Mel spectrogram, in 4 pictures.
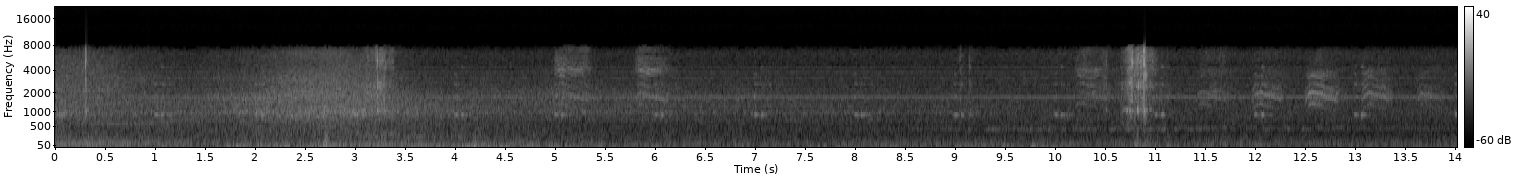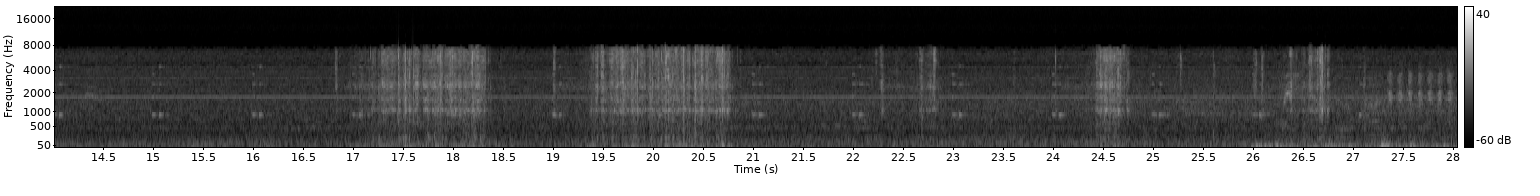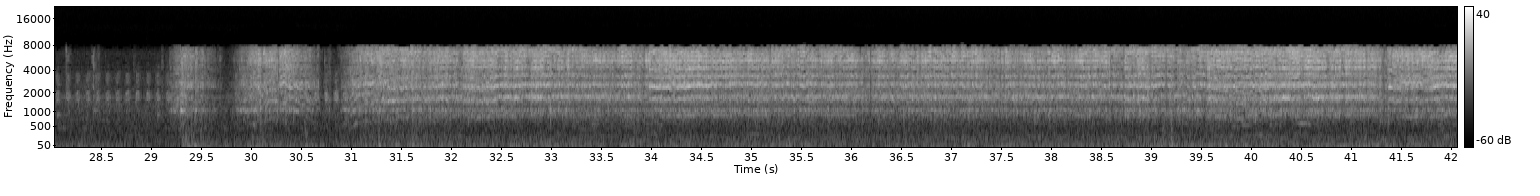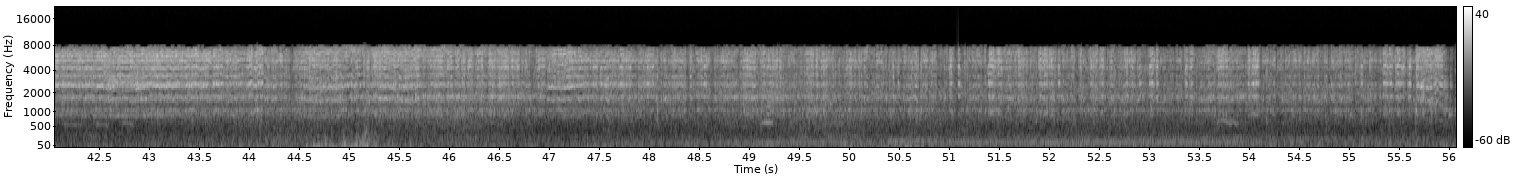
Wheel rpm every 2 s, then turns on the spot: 0, 0, 0, 0, 0, 10, 0, 0, 10, 20, 20, 20, 10, 0, 10, 110, 220, 230, 230, 230, 220, 220, 220, 230, 230, 230, 230, 210.
16-22 24-26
